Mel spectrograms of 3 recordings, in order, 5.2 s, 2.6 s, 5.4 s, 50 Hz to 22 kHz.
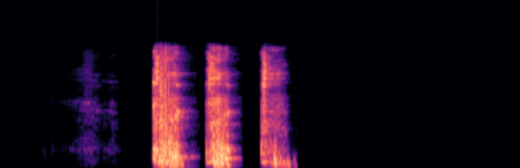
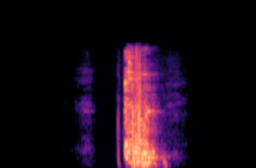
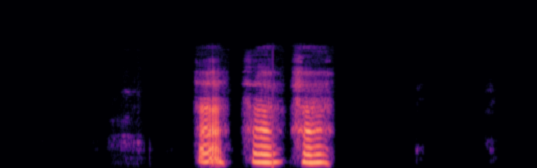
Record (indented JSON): {
  "three_cough_length": "5.2 s",
  "three_cough_amplitude": 32768,
  "three_cough_signal_mean_std_ratio": 0.3,
  "cough_length": "2.6 s",
  "cough_amplitude": 29456,
  "cough_signal_mean_std_ratio": 0.28,
  "exhalation_length": "5.4 s",
  "exhalation_amplitude": 19335,
  "exhalation_signal_mean_std_ratio": 0.32,
  "survey_phase": "alpha (2021-03-01 to 2021-08-12)",
  "age": "18-44",
  "gender": "Female",
  "wearing_mask": "No",
  "symptom_cough_any": true,
  "symptom_new_continuous_cough": true,
  "symptom_shortness_of_breath": true,
  "symptom_abdominal_pain": true,
  "symptom_fever_high_temperature": true,
  "symptom_headache": true,
  "smoker_status": "Never smoked",
  "respiratory_condition_asthma": true,
  "respiratory_condition_other": false,
  "recruitment_source": "Test and Trace",
  "submission_delay": "2 days",
  "covid_test_result": "Positive",
  "covid_test_method": "RT-qPCR",
  "covid_ct_value": 14.8,
  "covid_ct_gene": "ORF1ab gene",
  "covid_ct_mean": 15.5,
  "covid_viral_load": "8000000 copies/ml",
  "covid_viral_load_category": "High viral load (>1M copies/ml)"
}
